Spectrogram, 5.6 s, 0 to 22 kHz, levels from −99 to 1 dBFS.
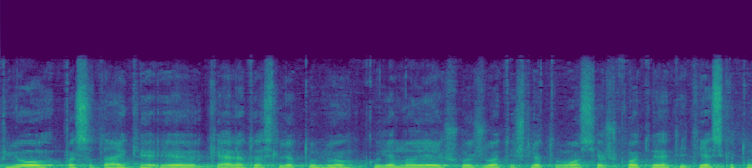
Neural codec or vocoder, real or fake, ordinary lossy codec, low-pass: vocoder, 44.1 kHz, 128 mel bands, Pupu-Vocoder; fake; AAC, 64 kbps; 14.4 kHz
